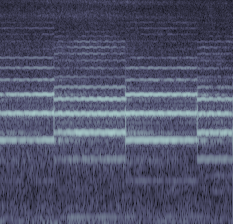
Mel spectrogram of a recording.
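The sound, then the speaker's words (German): An emergency vehicle siren wails on a main street in Schöneberg. Its steady tones shift pitch at regular intervals of under a second over a low rumble of traffic, with no voices. “Blaulicht und Sirenengeheul sind an der Hauptstraße in Schöneberg Alltag”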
